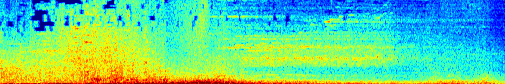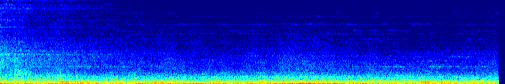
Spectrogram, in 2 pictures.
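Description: A triumphant fanfare swells and slowly fades.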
